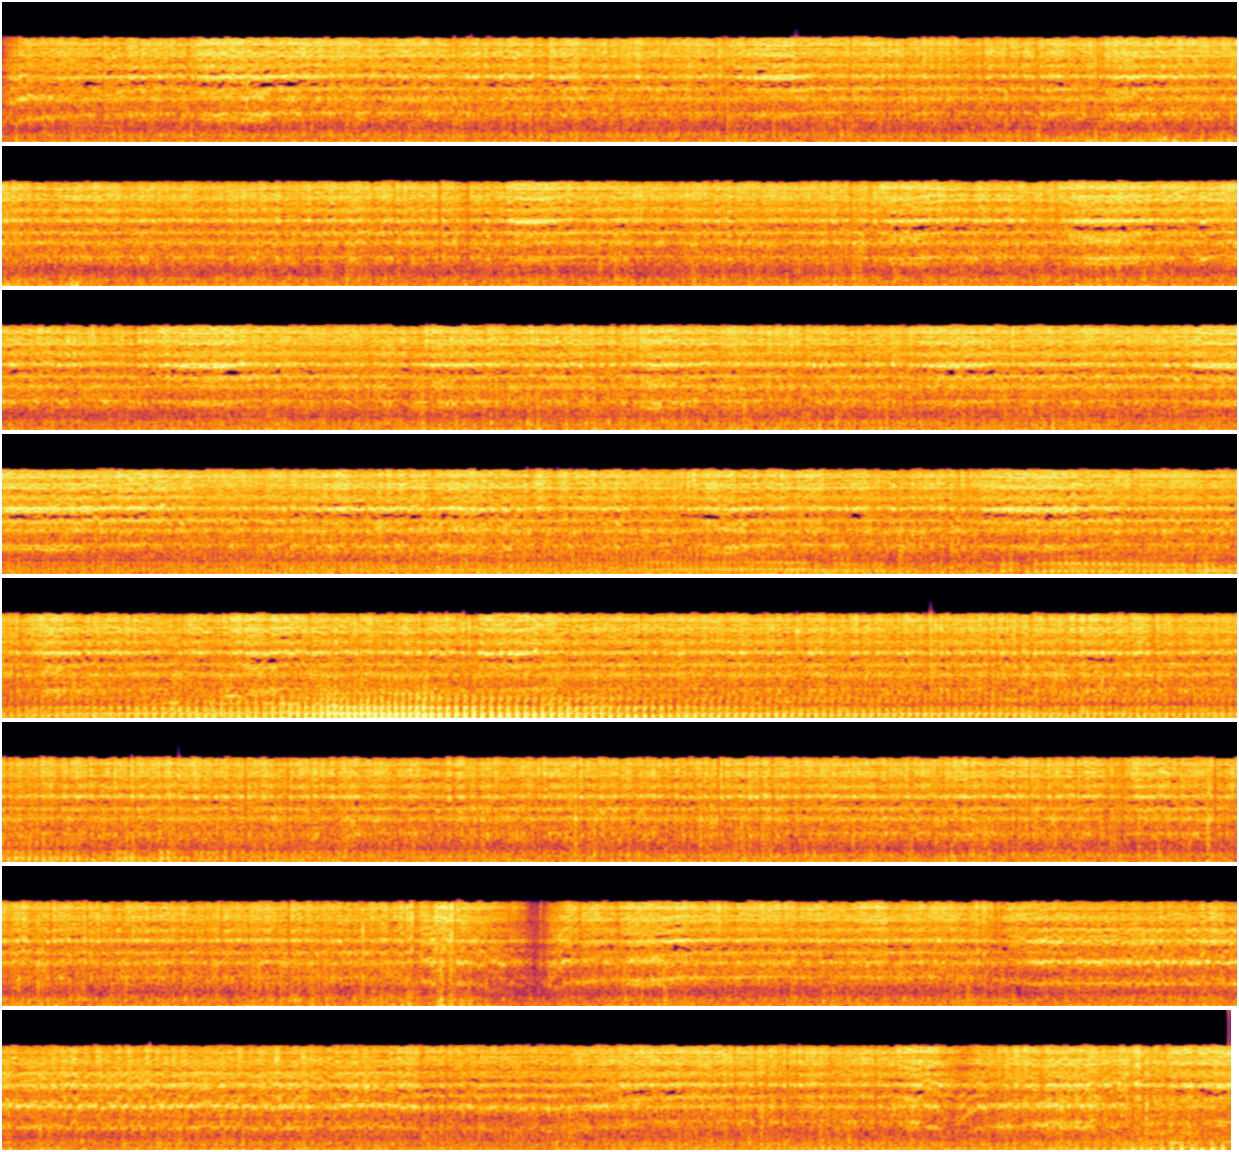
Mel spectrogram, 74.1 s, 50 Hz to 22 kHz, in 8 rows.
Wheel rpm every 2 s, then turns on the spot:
210, 230, 230, 230, 230, 230, 230, 230, 230, 230, 230, 230, 230, 220, 230, 220, 230, 220, 230, 230, 230, 230, 230, 230, 230, 230, 230, 230, 230, 160, 220, 200, 160, 160, 180, 200, 200.
none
